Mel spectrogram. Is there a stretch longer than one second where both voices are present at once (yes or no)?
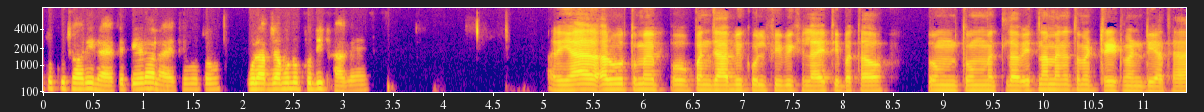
no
